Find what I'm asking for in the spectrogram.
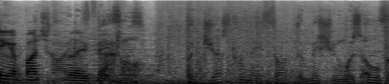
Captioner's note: voice-over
